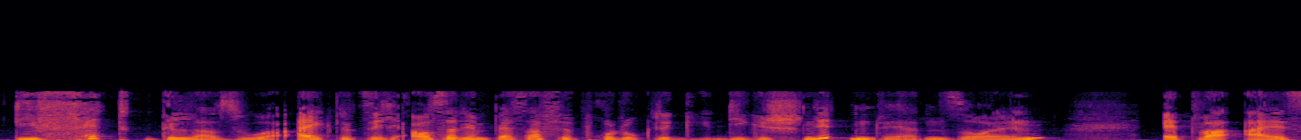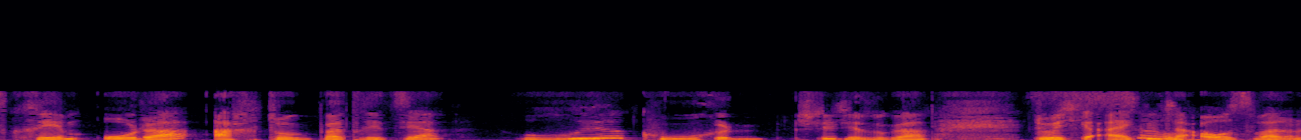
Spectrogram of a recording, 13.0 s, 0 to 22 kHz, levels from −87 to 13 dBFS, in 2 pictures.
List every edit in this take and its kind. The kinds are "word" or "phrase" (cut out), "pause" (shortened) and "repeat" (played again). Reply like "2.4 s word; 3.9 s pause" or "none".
none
